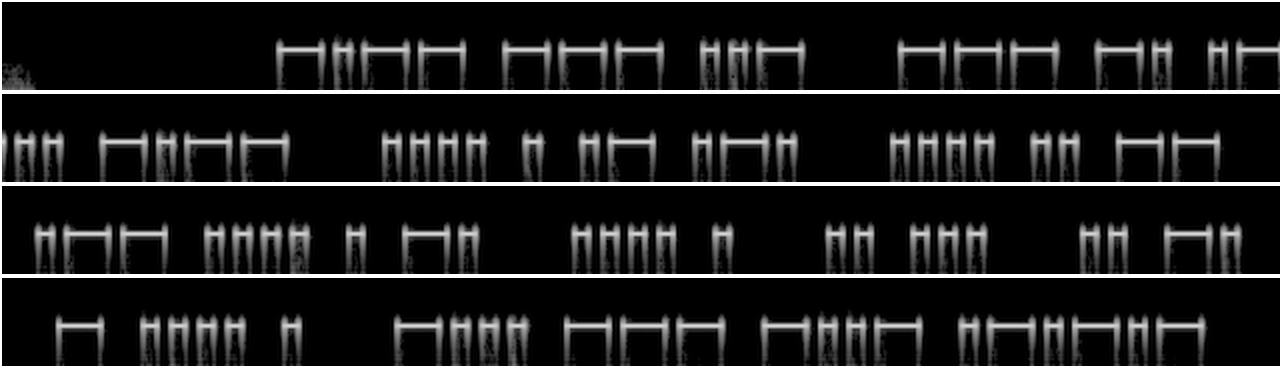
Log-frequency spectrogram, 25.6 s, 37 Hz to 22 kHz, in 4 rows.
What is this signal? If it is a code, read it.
Morse code, heard as a keyed tone, about 17 wpm, 700 Hz. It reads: YOU ONLY HEAR HIM WHEN HE IS IN THE BOX.
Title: Sentences from Top 1000 Words - Review Part 2 - 17wpm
